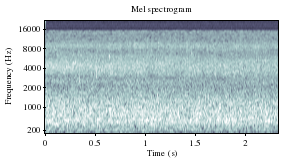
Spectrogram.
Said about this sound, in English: And now I'm looking at the water. I can't quite tell if I'm picking up more water sound, but it must be different.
